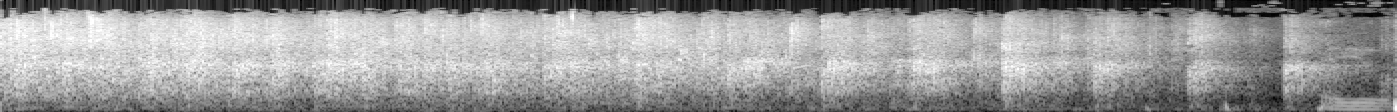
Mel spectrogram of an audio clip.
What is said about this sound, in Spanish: Un aplauso, por favor.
